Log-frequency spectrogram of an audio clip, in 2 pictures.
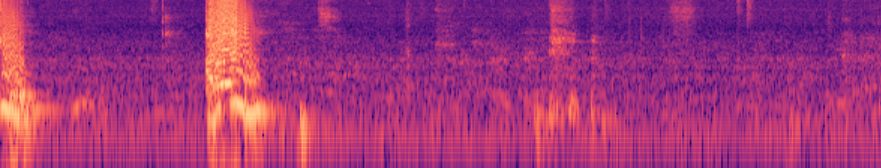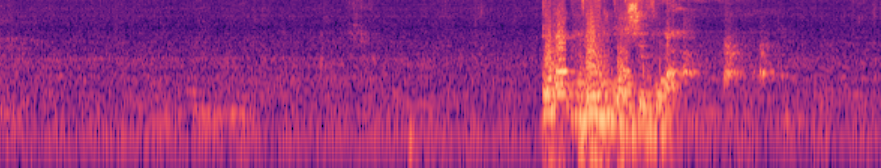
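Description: A man speaks into a microphone in short bursts, with long pauses between.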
